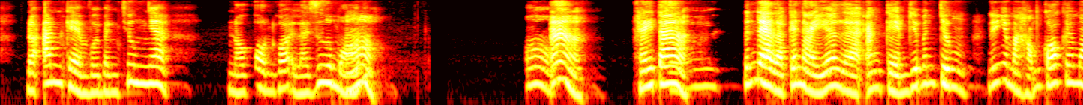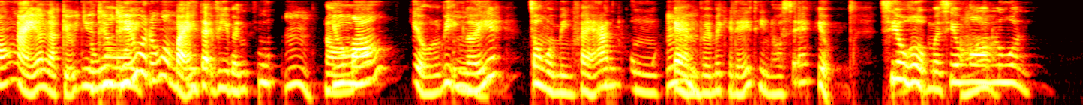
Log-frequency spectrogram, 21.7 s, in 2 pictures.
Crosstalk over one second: none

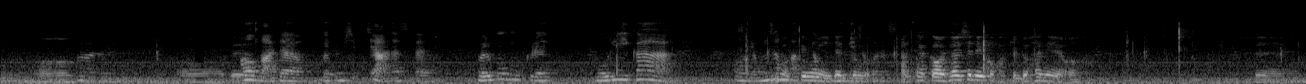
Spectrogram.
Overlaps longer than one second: present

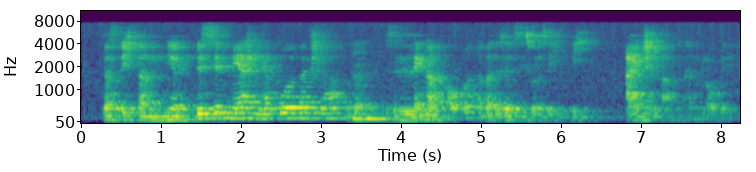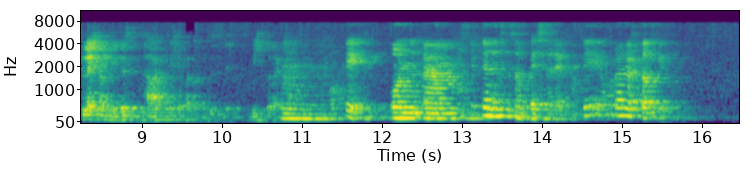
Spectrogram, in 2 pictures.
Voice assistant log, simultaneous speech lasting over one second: none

